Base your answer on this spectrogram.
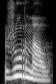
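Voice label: "журнал", Komi, female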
